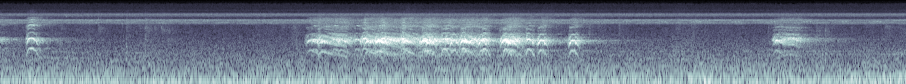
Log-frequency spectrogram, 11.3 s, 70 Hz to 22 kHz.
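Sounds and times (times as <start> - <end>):
several crows cawing in a field: 0.3 - 0.6, 3.8 - 7.4, 9.6 - 10.2.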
